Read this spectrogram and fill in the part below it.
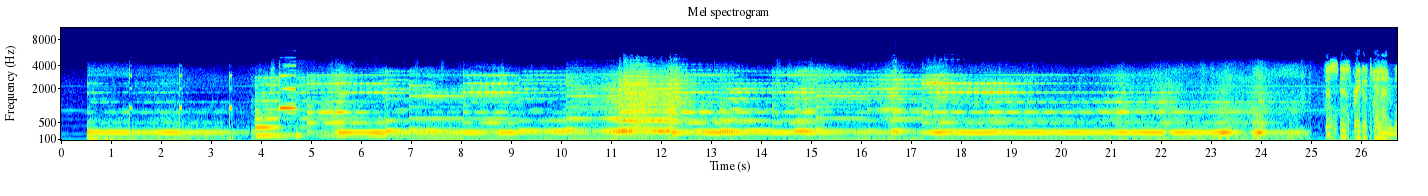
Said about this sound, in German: Die Sendungen beginnen mit einem charakteristischen Sendezeichen aus Gongs und Glockenspiel als Stationskennung.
